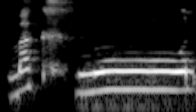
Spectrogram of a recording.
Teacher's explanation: Maknun, ada huruf kaf sukun ya, sifatnya al-hamas, ada udara yang mengalir ketika mengucapkan huruf kaf tetapi tidak berlebihan ya, mengalirnya udara bukan mengalirnya suara. Nun, hati-hati ketika ujungnya nun, jangan disukunkan nunnya ketika posisi bibir kita sedang maju ya, mengucapkan dhammah nun, tapi kembali, harus dikembalikan ke posisi semula untuk sukun nunnya.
